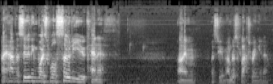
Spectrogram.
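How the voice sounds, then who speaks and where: A man's voice: mid-range voice, expressive, moderate pace, sharp tone. A man live-streaming his miniature painting at a home desk, muttering to himself and chatting to viewers. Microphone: webcam perched on a lamp.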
